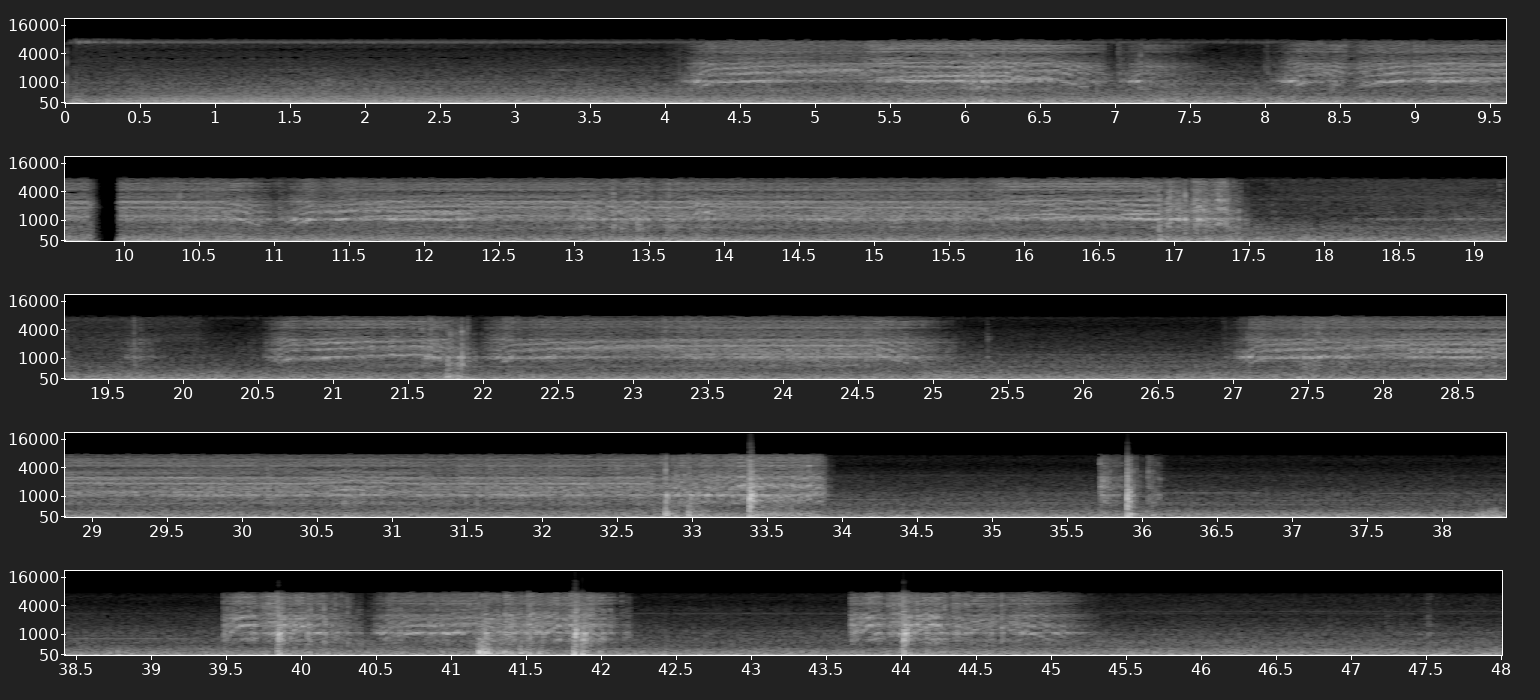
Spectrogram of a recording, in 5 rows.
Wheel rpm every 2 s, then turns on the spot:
0, 0, 110, 90, 90, 120, 160, 160, 100, 10, 90, 150, 20, 90, 160, 160, 130, 10, 0, 50, 120, 60, 60, 10.
none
